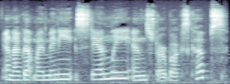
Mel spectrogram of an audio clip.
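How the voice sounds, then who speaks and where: A woman's voice: medium pitch, measured pace, faint music behind. Playful young woman touring her room. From Philadelphia, USA. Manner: playful, affectionate, dry jokes about her toys. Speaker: collector giving a room tour. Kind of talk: casual home tour narration. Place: home sewing room and office, indoors.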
